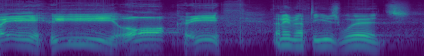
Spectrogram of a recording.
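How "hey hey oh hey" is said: drawn-out Scottish noises, rising and falling; mock a Scotsman talking in long wordless vowels. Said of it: "Scotsmen use their eyes".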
